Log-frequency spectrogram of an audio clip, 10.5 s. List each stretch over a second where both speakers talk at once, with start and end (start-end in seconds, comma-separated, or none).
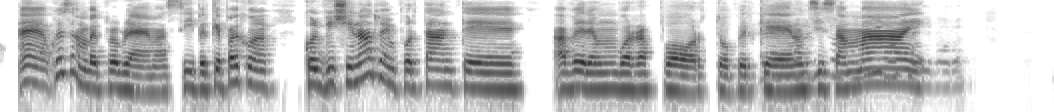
7.6-9.3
